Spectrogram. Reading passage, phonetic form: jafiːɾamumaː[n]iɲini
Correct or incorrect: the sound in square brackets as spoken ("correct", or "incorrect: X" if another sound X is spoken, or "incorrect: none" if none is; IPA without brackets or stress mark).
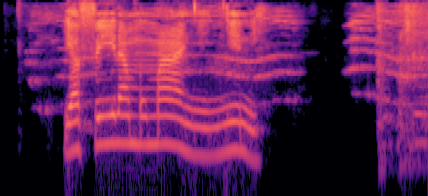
incorrect: ɲ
